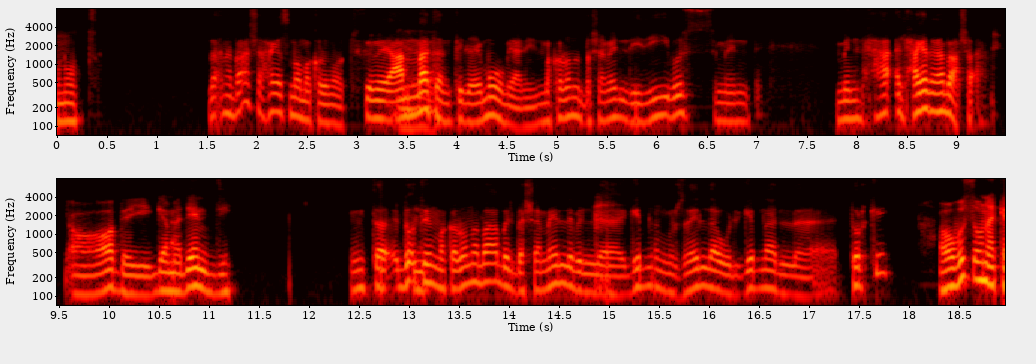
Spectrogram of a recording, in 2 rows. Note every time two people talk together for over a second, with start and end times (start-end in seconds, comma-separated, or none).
none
